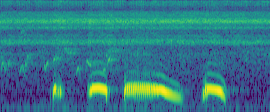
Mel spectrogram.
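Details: August lure call of a spotted dove: one phrase of a brief double note, a clear coo, a long falling coo, and an abrupt closing note, all low and mellow. Faint low rumble underneath.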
